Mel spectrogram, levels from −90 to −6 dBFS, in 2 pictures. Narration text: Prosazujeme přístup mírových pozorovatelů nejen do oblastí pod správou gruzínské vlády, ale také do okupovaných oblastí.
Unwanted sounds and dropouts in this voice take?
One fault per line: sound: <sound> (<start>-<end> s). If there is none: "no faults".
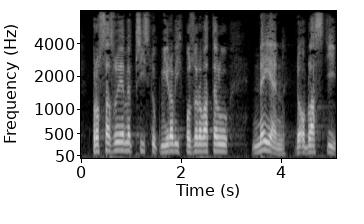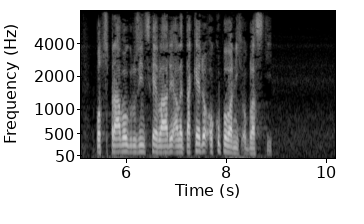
no faults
